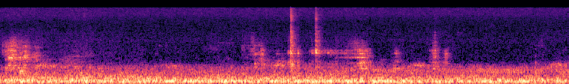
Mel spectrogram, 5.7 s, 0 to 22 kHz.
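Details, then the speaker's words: 2004 Dodge Ram 1500 SLT with the 5.7 L Hemi, after replacing an alternator whose worn bearings were noisy: a low, even V8 idle with no whine or bearing growl. The alternator noise is gone and the idle is normal. "so this is the pick so there's no more noise uh coming from the alternator so i guess uh this would be the pick"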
